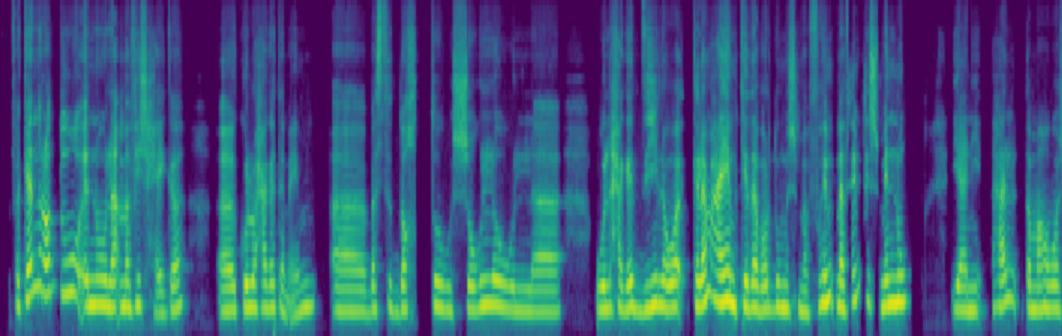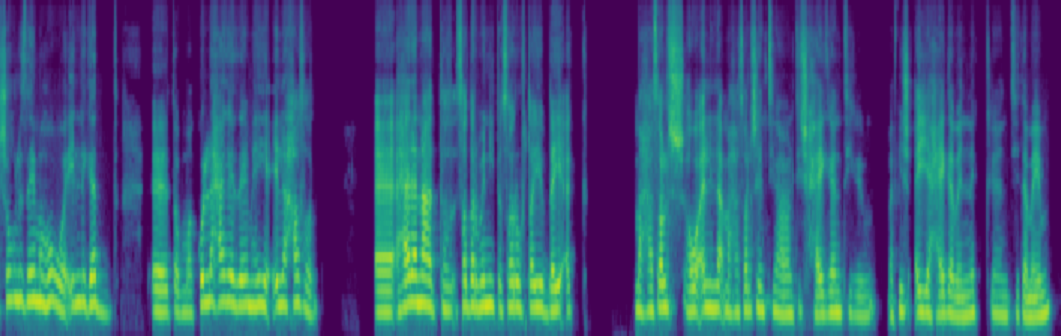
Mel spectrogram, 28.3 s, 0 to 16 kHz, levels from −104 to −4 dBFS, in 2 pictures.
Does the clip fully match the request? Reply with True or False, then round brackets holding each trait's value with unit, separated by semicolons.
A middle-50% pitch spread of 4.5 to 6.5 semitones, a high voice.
False (3.8 semitones; 230 Hz)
